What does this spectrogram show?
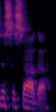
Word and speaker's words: Mississauga: I always want to say Gua, but I think it's Mississauga.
